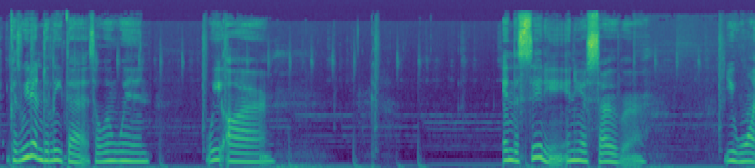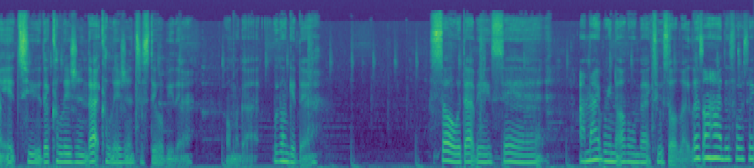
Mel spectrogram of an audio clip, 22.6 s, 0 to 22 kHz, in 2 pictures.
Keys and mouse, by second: 1.6-1.9 middle drag, 2.2-3.5 shift+middle drag, 6.9-7.7 middle drag, 8.0 shift+middle click, 9.1-9.4 middle drag, 10.0 shift+middle click, 11.0 shift+middle click, 12.6 shift+middle click, 13.8-14.6 middle drag, 14.9-15.4 shift+middle drag, 16.8 middle drag, 17.4 shift+middle click, 18.3-18.6 shift+middle drag, 19.1-19.5 shift+middle drag, 20.0-20.6 middle drag, 22.3 shift+click.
